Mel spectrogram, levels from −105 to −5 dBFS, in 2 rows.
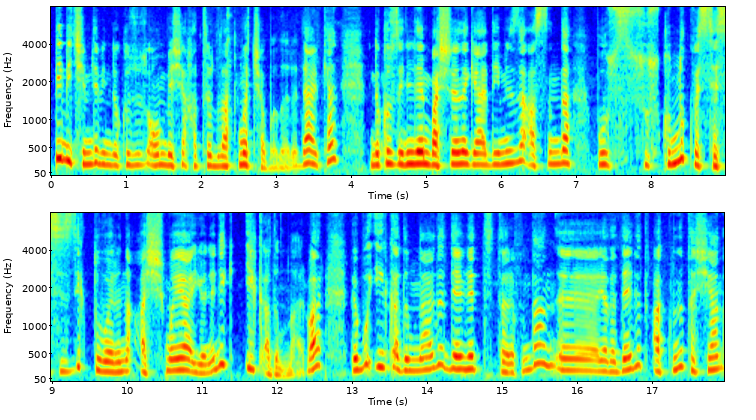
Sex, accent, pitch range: male, native, 160-215 Hz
